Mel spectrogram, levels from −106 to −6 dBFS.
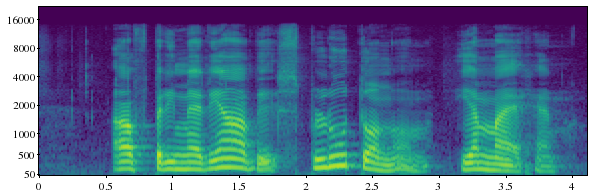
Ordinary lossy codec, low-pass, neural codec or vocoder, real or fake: none; 14.4 kHz; none; real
